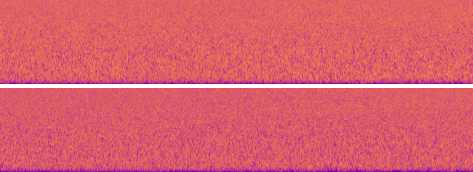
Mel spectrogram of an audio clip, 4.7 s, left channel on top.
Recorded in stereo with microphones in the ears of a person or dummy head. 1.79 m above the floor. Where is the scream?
No scream in this recording.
